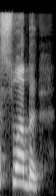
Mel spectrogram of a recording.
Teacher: बेस, बेस स्वब, बेस और स्वब, ठीक है, स्वब, बा पर कलकला करना है, रॉ को मुरक्कक करना है, मुरक्कक यानी कि पतला करना है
